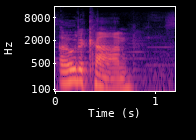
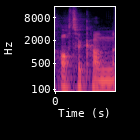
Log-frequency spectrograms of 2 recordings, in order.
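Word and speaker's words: Otacon: and you're in the back of it where's oda khan well she's never met him she doesn't know how to pronounce everyone else in the game says it's otakon though oticon where's oda khan oh tokan he's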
